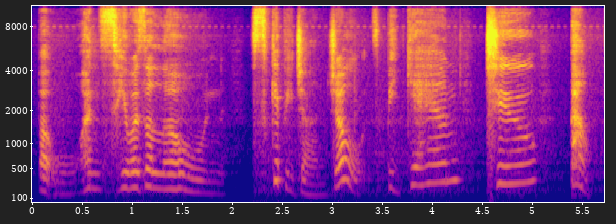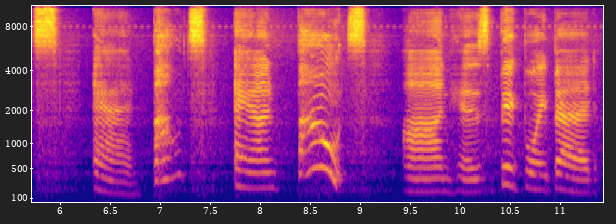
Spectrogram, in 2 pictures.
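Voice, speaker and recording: A woman storytime host reading a children's picture book aloud with expressive, dramatic emphasis. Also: mid-range voice, drawn-out words, a little hiss or hum. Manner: animated, emphatic, dramatic delivery.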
